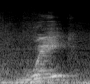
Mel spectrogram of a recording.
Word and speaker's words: weight: so at the doctor's office they take your weight weight and your height height weight is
